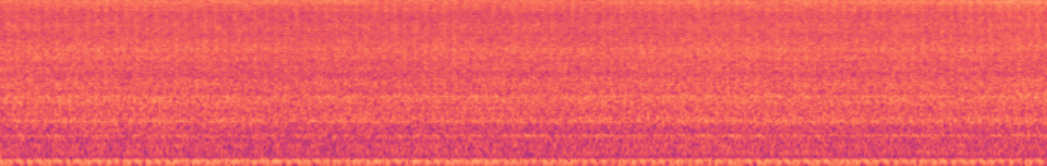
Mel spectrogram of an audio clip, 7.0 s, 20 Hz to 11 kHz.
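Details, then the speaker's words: 1967 Chevrolet Corvair Monza coupe, 110 hp air-cooled flat six, two Rochester single-barrel carbs, 2-speed Powerglide: deep, steady rumbling idle with fast even beat and noticeably loud exhaust; loud idle, cause unclear. "Uh let's see if we can get that uh footage of the engine running for you. As you can hear, it's a little on the loud side."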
